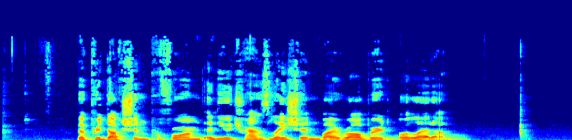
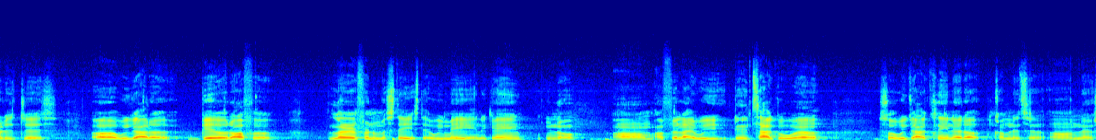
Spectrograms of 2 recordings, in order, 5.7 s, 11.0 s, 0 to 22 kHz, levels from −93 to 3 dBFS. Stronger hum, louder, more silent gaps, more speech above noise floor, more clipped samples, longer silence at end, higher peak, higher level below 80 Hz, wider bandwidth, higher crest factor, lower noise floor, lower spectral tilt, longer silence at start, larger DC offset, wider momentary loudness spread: neither; first, -18 LUFS vs -30 LUFS; neither; first, 51 dB vs 26 dB; neither; first, 0.5 s vs 0 s; first, -2 dBFS vs -10 dBFS; first, -50 dBFS vs -82 dBFS; first, 16.5 kHz vs 13 kHz; about the same, 18 dB vs 20 dB; first, -69 dBFS vs -56 dBFS; about the same, -5 dB/octave vs -4 dB/octave; first, 0.8 s vs 0 s; neither; first, 17 LU vs 12 LU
